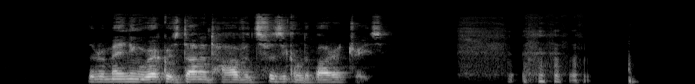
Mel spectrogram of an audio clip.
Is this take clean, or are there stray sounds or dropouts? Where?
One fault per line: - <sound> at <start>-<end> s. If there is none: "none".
- laugh at 4.6-5.9 s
